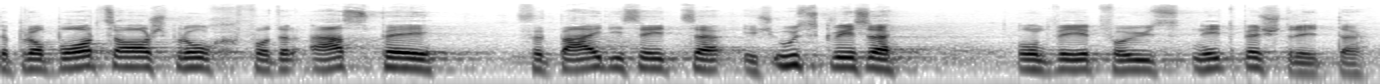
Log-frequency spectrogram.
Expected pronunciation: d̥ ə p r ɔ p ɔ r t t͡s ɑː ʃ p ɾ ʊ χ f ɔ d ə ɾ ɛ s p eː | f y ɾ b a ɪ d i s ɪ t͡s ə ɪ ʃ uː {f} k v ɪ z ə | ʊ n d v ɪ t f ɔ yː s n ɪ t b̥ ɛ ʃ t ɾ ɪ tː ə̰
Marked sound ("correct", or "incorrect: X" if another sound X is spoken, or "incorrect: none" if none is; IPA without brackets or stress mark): incorrect: s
